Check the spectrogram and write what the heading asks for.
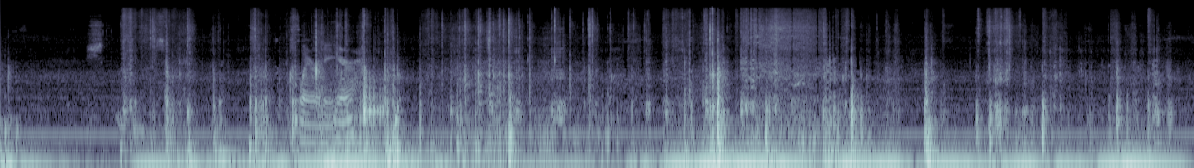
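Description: Cardboard trading-card boxes being worked out of a tightly packed cardboard case: scattered knocks and scraping as the boxes rub and bump against the case, over a steady low hum. A muttering voice or squeak is heard in places.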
